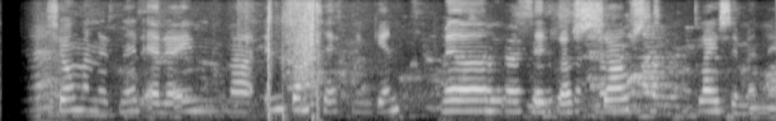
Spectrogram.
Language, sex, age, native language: Icelandic, female, 15, Icelandic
